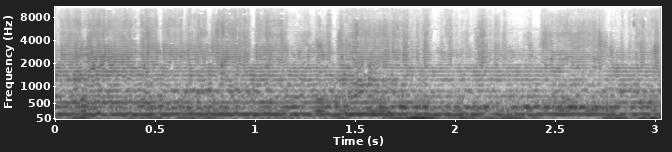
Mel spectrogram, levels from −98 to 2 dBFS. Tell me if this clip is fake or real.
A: fake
